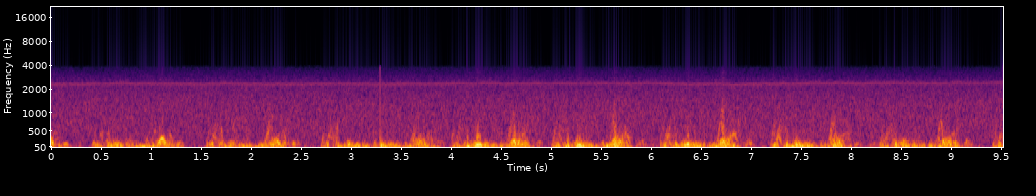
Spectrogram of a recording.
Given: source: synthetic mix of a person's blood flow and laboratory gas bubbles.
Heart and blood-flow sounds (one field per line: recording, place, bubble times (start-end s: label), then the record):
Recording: Doppler ultrasound of blood flow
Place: precordium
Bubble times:
1.80-2.02 s: bubbles
From the record:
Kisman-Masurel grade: 111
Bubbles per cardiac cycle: 1 to 2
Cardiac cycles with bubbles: 1 to 10%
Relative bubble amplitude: barely perceptible (0.100 to 0.250)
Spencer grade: 1 (occasional bubble signal discernible with the cardiac motion signal, with majority of cardiac periods free of bubbles)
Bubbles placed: only in the low amplitude regions of the cardiac cycle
